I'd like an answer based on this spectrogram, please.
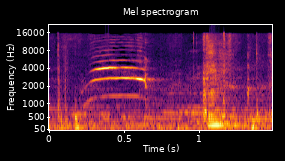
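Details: Thirsty kitten asking for its mother's milk; a single high, drawn-out meow rising then falling, followed by a child's voice, with background music.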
